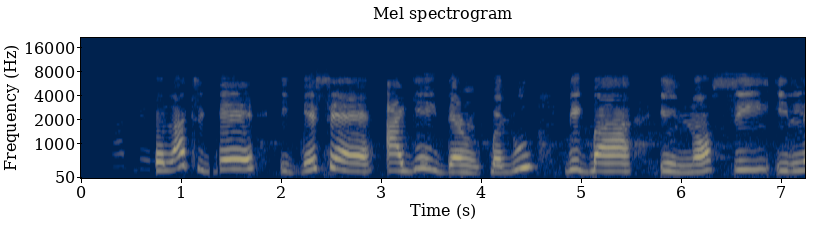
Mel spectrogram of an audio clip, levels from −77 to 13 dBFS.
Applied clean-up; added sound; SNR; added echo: none; none; none; none.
